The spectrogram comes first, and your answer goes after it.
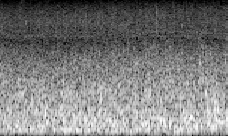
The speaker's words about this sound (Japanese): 川の水量は結構あります。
